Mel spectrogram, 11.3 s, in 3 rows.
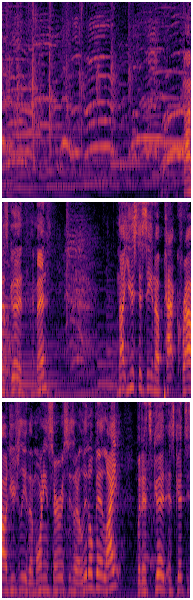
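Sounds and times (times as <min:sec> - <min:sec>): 
audience applause: 0:00.0 - 0:04.2, 0:05.0 - 0:05.7
speech: 0:03.6 - 0:04.9, 0:06.1 - 0:11.3.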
